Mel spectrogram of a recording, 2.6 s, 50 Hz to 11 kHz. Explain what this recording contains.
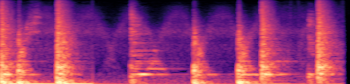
This is a drum sample I created with a $20.00 mic, audacity, and a drum I made from high-fire stoneware.
doumbek, drum, modified, percussion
